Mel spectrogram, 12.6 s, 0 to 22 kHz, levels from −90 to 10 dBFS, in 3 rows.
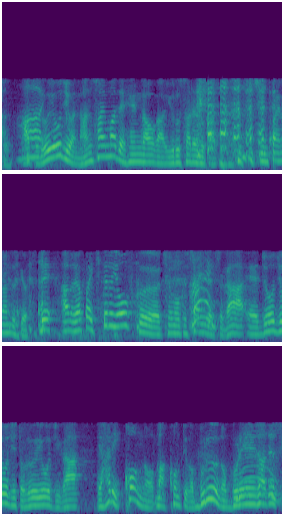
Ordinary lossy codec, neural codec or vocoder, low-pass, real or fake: AAC, 16 kbps; none; 7.2 kHz; real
